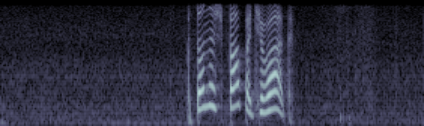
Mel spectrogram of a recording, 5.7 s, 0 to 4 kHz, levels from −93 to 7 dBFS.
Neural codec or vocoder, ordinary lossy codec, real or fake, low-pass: none; none; real; 3.6 kHz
